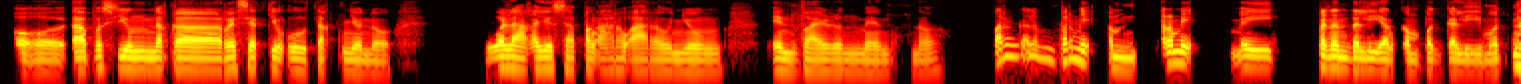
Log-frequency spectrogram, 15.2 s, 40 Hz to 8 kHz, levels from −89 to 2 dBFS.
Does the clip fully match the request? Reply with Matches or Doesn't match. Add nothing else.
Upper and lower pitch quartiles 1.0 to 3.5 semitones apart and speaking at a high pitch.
Doesn't match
